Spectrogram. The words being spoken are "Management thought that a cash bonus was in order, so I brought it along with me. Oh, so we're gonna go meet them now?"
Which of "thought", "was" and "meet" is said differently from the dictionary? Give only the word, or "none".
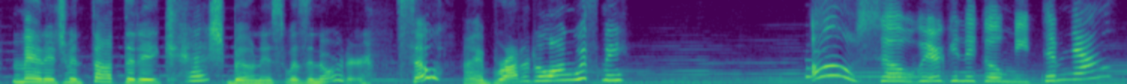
none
